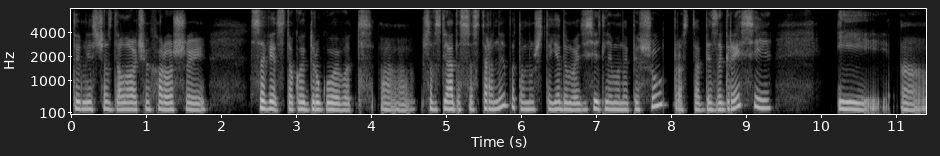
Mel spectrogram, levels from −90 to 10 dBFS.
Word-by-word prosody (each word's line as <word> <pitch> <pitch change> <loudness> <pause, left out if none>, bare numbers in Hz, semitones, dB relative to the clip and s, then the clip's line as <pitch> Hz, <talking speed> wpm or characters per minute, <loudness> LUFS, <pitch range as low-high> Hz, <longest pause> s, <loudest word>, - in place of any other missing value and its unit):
ты 205 - +2
мне 195 0 +2
сейчас 200 0 -3
дала 190 0 +2
очень 190 +1 -1
хороший 185 -1 0 0.5
совет 205 -4 +4
с 180 - -8
такой 195 0 +2
другой 185 -1 +3
вот, 170 -1 -6
а, 180 -1 -3
со 205 - -1
взгляда 195 0 +2
со 190 +1 -3
стороны, 205 +7 +1
потому 200 -9 -2
что 195 +1 -5
я 190 +1 +2
думаю, 185 -2 +2
действительно 195 +2 +1
ему 185 0 +2
напишу, 190 - -1
просто 185 0 -4
без 180 0 -2
агрессии, 225 +4 0 0.9
и, 200 +2 +2 0.2
а, 185 -5 -2
190 Hz, 145 wpm, -25 LUFS, 185-200 Hz, 0.9 s, совет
